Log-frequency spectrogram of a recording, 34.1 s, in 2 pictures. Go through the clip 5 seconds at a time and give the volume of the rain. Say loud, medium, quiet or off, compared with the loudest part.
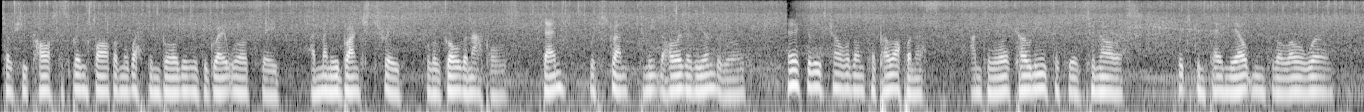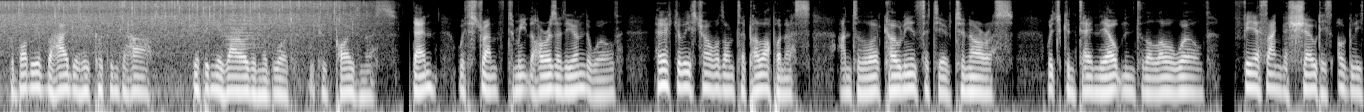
loud, loud, loud, loud, loud, off, off.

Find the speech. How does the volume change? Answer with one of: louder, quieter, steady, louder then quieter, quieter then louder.
steady.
